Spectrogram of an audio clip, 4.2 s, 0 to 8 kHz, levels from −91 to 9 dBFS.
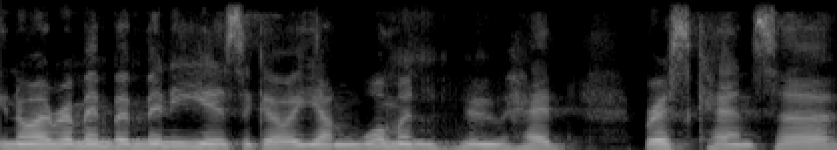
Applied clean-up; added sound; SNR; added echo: neural mask model DeepFilterNet 3.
